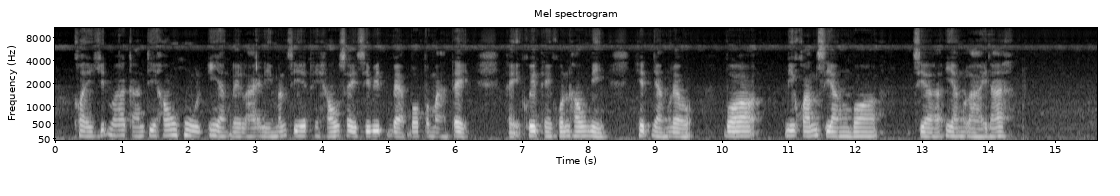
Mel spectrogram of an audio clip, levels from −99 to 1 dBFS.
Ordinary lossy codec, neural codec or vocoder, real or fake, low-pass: none; vocoder, 22.05 kHz, 80 mel bands, Vocos; fake; none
